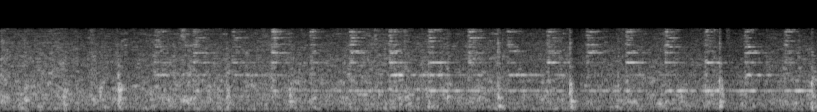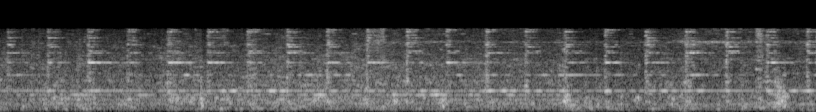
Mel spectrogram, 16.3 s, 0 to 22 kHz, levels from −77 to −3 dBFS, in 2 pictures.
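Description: A noise suppressor applied to music or sounds runs throughout, treating sustained tones and tails as noise and pulling them down by about 5 dB, so attacks pass while held material sinks and pumps. The call microphone path caps content at 8 kHz.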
